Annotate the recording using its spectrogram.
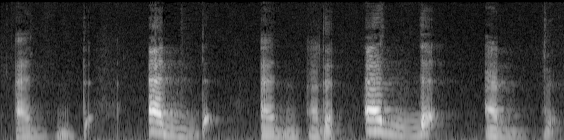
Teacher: The Dal is pronounced from the top side of the tip of the tongue and the gum line of the two front upper incisors.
